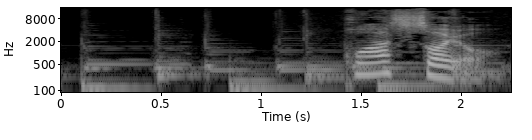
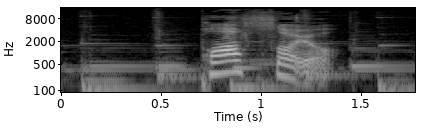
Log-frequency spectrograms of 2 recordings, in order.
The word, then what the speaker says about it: 봤어요: 봤어요. 봤어요. This is pronounced as a three-syllable word.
